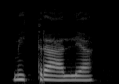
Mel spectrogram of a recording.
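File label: "mitràglia", female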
